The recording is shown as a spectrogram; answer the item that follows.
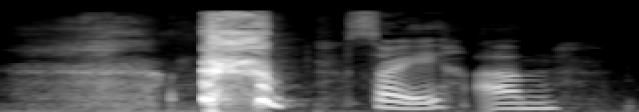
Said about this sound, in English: I have a really bad cough and I don't think it's COVID, to be honest.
